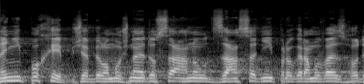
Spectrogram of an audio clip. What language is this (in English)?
Czech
